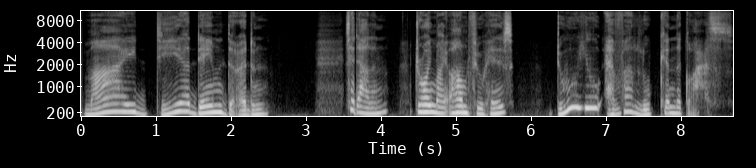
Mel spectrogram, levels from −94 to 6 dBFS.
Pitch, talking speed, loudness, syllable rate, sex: 200 Hz, 125 wpm, -19 LUFS, 3.5 syllables/s, female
